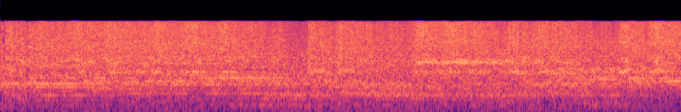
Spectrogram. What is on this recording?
Battering my guitar, semi-live.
